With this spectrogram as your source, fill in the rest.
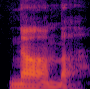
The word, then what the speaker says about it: name: in Middle English and you see name you're not gonna make the a say a and the e go away you're gonna say try it what would it be in Spanish something like nom the next word is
